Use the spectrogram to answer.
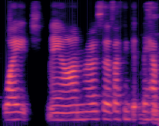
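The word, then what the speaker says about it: Meilland: This is it's Mayan roses, and initially when I looked at it phonetically, I said either Mayland, and I reached out to Matthias Mayan and asked him directly. I said, please correct me.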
